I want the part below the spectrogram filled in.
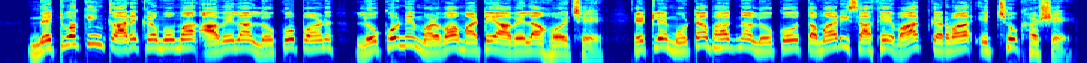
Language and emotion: Gujarati, neutral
